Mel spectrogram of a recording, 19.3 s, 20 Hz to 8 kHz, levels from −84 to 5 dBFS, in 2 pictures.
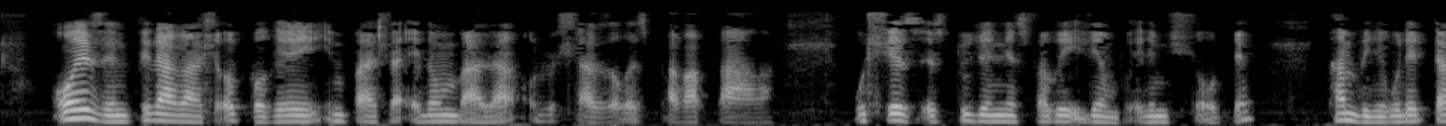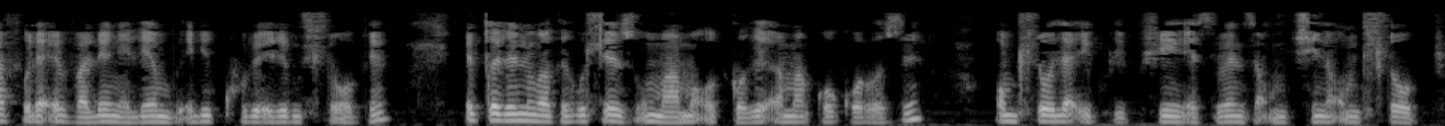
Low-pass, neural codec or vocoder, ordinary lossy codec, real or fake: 7.2 kHz; codec, 44.1 kHz, 7.8 kbps, Pupu-Codec; MP3, 24 kbps; fake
